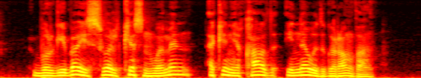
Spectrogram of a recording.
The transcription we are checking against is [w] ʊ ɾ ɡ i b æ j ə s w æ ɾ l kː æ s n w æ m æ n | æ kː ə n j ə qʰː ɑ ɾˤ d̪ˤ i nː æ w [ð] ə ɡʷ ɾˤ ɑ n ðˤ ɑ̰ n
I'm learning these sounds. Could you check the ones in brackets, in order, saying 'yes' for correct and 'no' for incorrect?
no, yes

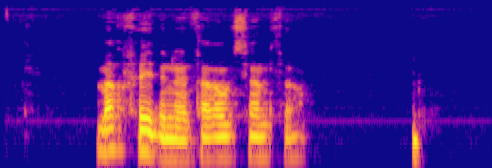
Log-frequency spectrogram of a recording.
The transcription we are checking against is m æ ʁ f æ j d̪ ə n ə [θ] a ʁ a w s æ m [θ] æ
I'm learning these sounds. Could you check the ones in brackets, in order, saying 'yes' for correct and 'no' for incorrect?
yes, yes

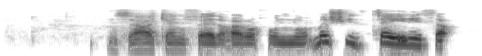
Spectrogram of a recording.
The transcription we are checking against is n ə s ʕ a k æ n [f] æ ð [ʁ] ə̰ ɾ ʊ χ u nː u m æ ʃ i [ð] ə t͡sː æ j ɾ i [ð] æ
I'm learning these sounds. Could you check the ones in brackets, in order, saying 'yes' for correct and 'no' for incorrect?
yes, yes, yes, no

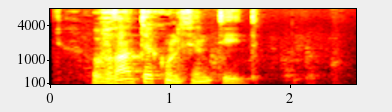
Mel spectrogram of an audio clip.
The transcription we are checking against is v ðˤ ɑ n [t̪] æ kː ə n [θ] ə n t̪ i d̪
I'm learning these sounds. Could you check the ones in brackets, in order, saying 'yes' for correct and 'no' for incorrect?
yes, yes

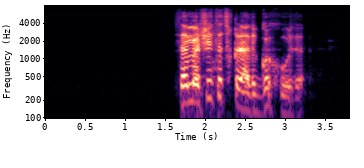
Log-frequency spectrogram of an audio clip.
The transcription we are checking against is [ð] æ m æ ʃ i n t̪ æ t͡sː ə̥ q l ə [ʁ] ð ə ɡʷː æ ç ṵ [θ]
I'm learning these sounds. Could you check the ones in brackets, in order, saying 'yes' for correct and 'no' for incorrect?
no, no, no

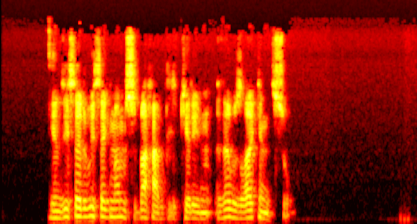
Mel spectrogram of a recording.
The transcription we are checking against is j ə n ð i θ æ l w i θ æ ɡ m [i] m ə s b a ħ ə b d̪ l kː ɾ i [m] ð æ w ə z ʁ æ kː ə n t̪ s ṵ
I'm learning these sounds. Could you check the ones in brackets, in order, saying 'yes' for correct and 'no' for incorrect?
no, yes

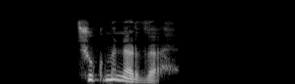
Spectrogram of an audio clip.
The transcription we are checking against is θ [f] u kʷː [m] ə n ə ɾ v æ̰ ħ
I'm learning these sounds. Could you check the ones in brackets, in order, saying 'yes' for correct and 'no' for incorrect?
no, yes

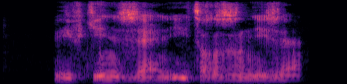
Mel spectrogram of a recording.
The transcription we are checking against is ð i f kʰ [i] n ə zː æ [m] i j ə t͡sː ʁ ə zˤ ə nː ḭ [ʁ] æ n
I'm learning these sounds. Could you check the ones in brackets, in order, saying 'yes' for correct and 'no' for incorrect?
yes, no, no

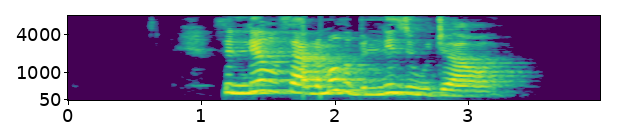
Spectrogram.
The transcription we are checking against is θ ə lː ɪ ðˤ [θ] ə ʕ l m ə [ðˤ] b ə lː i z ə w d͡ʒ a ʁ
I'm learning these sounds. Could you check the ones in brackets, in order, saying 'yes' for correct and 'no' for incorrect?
yes, yes

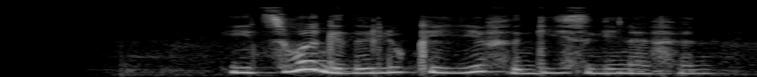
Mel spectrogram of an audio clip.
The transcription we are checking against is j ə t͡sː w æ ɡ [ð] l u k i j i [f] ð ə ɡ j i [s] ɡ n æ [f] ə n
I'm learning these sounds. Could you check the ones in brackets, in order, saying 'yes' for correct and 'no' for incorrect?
yes, yes, yes, yes

